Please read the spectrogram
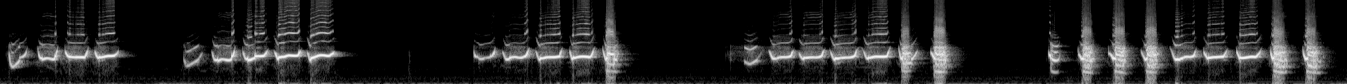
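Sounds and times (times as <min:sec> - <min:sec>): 
turkey keekee runs: 0:00.1 - 0:03.4, 0:04.8 - 0:06.3, 0:07.3 - 0:09.6, 0:10.5 - 0:13.3.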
